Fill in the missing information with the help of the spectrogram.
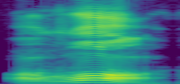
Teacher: হচ্ছে গলার শেষ প্রান্ত অর্থাৎ আমাদের জিহুব্বা যেখানে শেষ হয়েছে সেইখানে গলার শেষ এই জায়গা থেকে গইনের উচ্চারণ হয়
